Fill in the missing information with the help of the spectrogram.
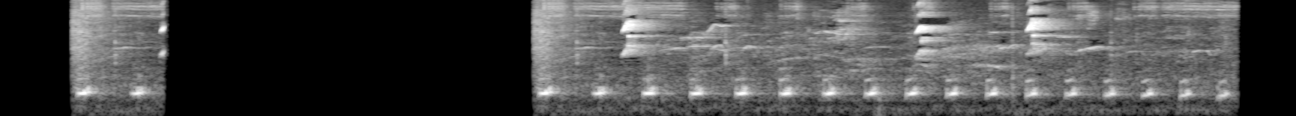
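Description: A pheasant coucal gives a steady run of deep, hollow hoots, about three or four a second. Thin, high chirps from other birds sound faintly above it.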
